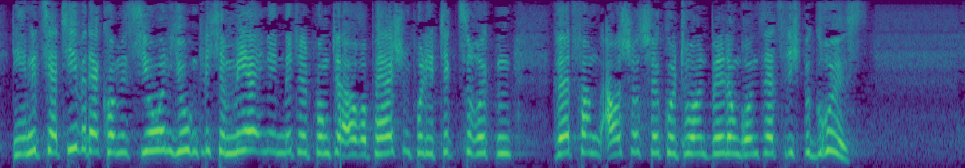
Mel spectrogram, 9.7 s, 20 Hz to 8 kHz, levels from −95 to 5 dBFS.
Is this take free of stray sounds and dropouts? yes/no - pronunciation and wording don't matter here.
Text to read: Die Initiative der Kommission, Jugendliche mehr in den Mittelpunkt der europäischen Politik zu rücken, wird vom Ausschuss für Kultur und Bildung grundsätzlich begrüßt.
yes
